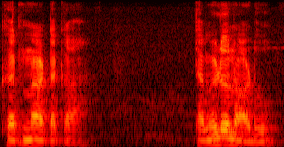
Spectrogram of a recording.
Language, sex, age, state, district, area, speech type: Sanskrit, male, 45-60, Karnataka, Chamarajanagar, urban, spontaneous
